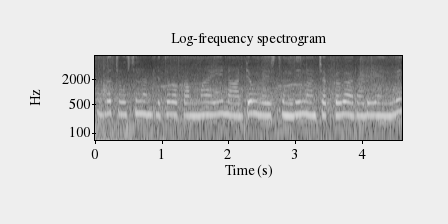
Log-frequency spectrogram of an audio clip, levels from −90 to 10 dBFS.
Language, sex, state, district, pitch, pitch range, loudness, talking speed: Telugu, female, Telangana, Karimnagar, 285 Hz, 275-295 Hz, -15 LUFS, 130 wpm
